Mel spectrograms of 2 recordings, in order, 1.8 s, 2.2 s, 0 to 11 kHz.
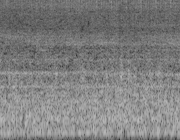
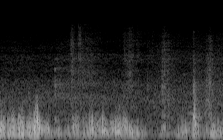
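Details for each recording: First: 1996 Jeep Grand Cherokee idling after replacing the power steering pump reservoir, belt tensioned by feel and refilled; sounded crazy at first start, improved after a drive: steady even idle under hiss, no knocks or misses; running normally. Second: 1996 Jeep Grand Cherokee after replacing power steering pump reservoir, belt reinstalled and fluid added: a few clicks, then on starting a loud, harsh hiss and whine over the idle; sounded bad at start-up but improved after driving.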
